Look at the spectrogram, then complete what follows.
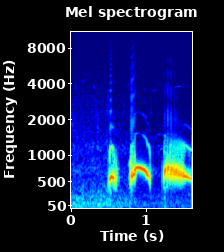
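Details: Spotted dove used live to lure wild doves, wild-style song: a short soft note, a smooth arched coo and the start of a long drawn, slightly falling coo, cut off at the end.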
